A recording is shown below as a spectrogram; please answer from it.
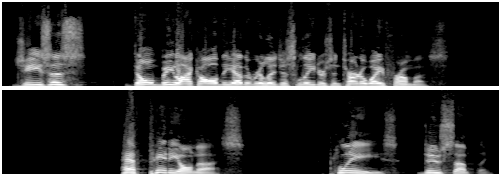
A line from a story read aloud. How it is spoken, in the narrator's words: These 10 men shouted at a distance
